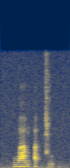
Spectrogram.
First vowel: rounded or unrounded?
unrounded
